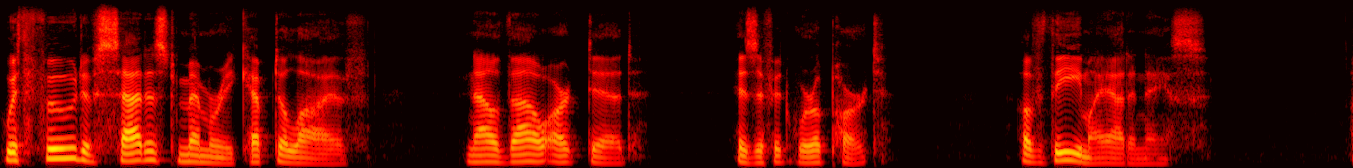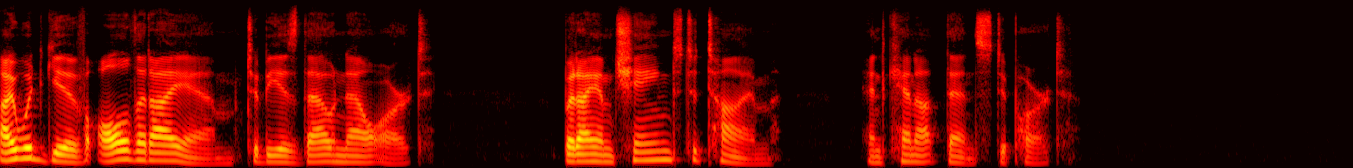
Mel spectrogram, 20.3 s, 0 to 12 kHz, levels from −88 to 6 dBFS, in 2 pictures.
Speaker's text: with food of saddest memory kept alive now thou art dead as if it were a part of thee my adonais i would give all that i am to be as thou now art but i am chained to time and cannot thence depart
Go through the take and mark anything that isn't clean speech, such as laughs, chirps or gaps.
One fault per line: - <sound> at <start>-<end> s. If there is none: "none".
none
